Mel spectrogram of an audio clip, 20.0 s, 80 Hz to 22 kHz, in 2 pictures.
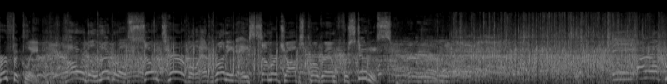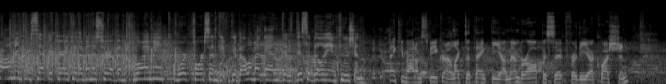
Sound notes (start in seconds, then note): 13.8 some applause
